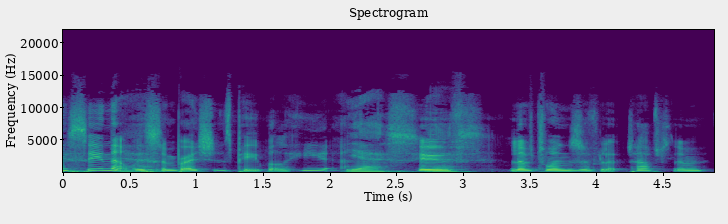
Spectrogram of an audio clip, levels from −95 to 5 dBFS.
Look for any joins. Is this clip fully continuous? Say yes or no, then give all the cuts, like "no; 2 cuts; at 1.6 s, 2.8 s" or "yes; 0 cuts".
yes; 0 cuts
